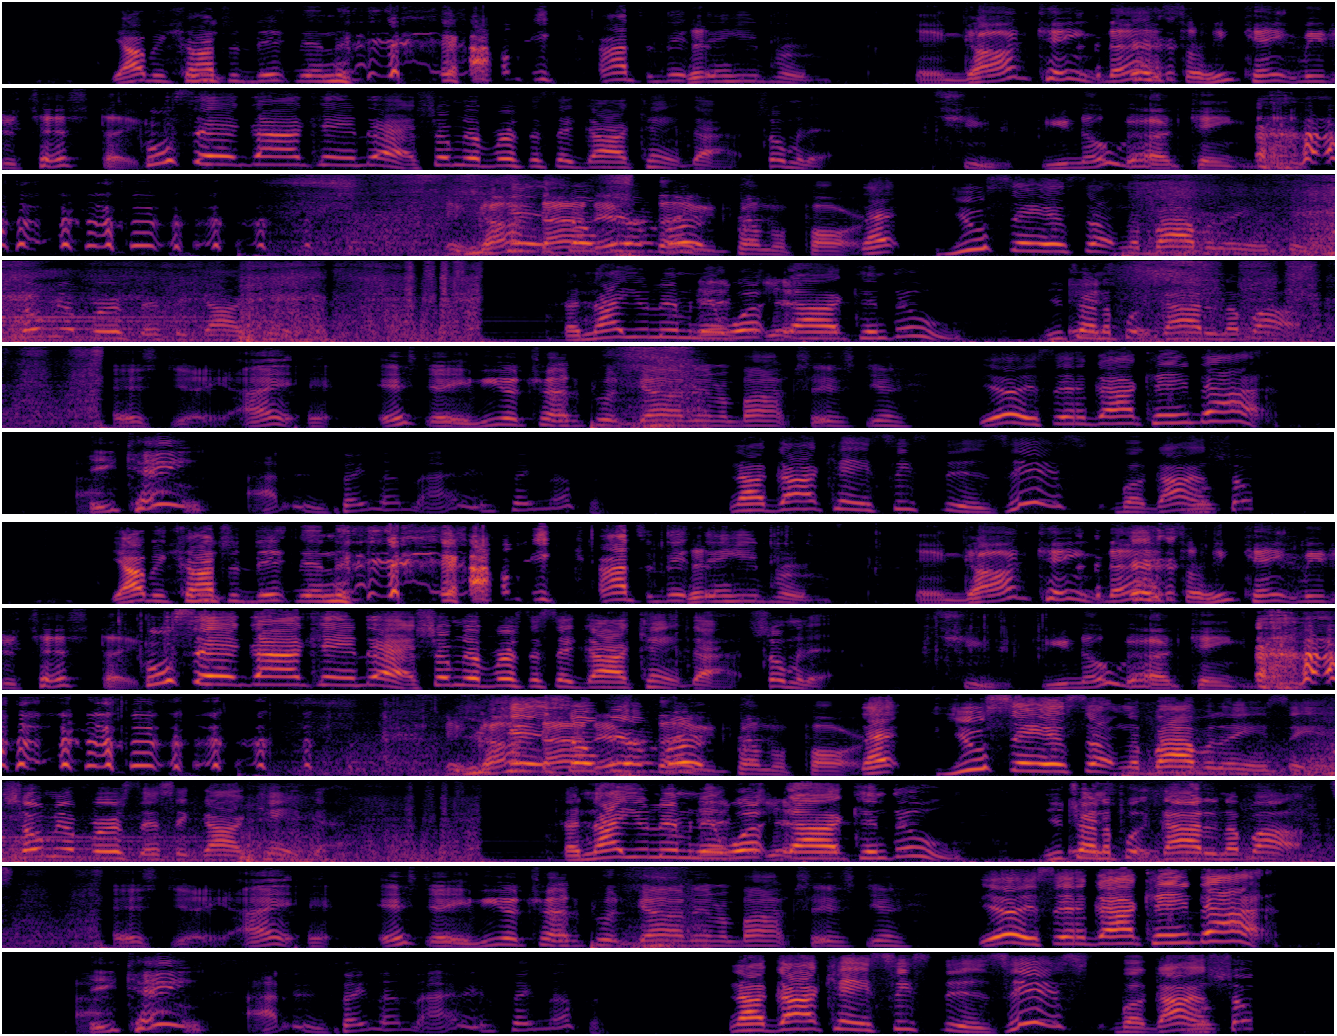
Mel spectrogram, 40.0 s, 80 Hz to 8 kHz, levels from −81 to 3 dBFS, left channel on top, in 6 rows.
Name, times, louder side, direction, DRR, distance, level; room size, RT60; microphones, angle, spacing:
voice 1, 0.6-4.1 5.6-5.9 7.4-10.8 12.9-14.7 15.2-16.8 17.6-21.7 22.8-24.8 25.2-26.5 31.5-33.0 37.0-39.6, right 5 dB, 85° right, 1.3 m, -34 dB
voice 2, 4.6-7.4 11.3-13.1 15.5-17.7 22.9-23.0 23.4-24.0 25.3-25.8 27.2-28.3 28.5-31.2 33.8-34.3, equal, 5° right, 1.1 m, -40 dB
sound 1, 14.2-17.0 18.0-18.1 18.9-22.7 23.0-23.1 23.4-23.5 23.9-28.2 28.6-28.7 28.9-29.0 29.5-30.4, left 3 dB, 50° left, 4.0 m, -45 dB
Acoustic guitar, 20.0-24.2 25.1-25.2, left 3 dB, 75° left, 6.1 m, -54 dB
voice 3, 34.5-36.3 39.2-39.4, right 3 dB, 55° right, 2.8 m, -50 dB
head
